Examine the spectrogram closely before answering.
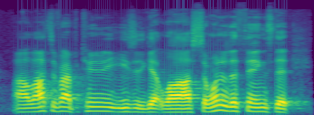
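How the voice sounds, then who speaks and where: With an American accent, a man talks on a very clean recording where the background is silent. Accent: New York accent, slips in occasionally. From New York, Queens and Long Island. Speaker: engineering professor. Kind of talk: keynote lecture. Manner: many fillers (uh, um).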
